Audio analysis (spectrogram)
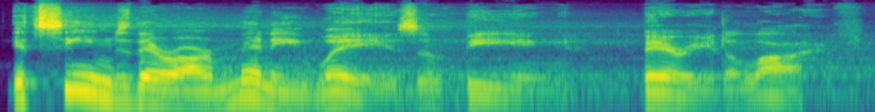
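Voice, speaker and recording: A man playing a sinister, wry horror host, narrating in a theatrical, deliberate and ominous manner. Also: deep voice, lively intonation, a little mellow. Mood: wryly ominous. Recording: long cavernous reverb with music.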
